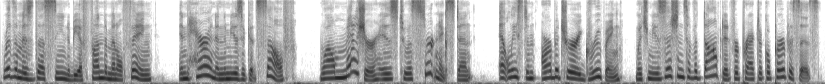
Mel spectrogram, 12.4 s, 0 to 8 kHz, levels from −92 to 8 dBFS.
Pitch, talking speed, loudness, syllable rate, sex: 215 Hz, 160 wpm, -16 LUFS, 5.2 syllables/s, female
